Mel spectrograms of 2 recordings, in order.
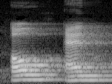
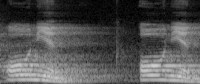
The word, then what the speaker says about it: onion: Next word, ONION. Generally we speak it as onion, but it's not correct. The correct pronunciation is onion, onion, okay.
